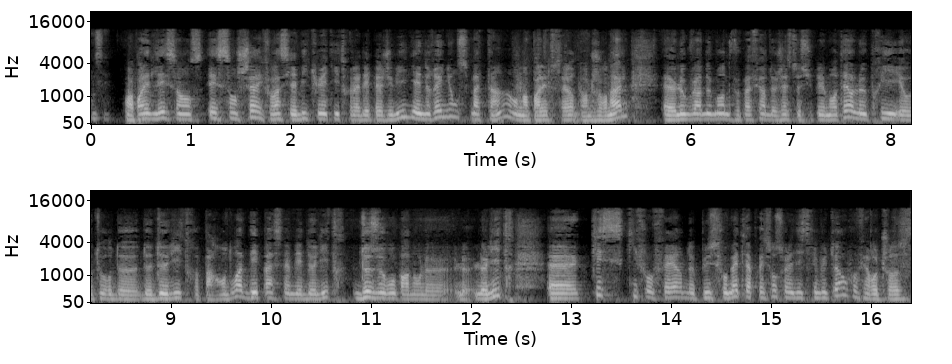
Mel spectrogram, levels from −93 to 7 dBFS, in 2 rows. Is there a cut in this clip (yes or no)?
yes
